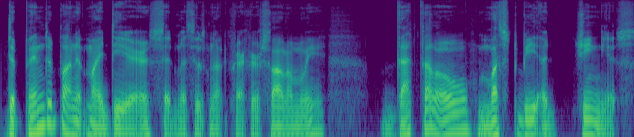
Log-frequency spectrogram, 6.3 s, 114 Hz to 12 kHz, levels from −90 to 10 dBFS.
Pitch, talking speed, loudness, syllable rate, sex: 95 Hz, 140 wpm, -21 LUFS, 4.2 syllables/s, male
